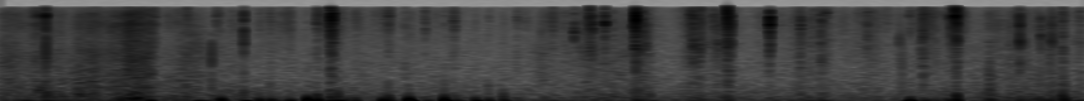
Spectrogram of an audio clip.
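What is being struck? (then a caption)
Small magnetic metal balls. Small, solid, green-coated magnetic metal balls from a glow-in-the-dark magnetic cube are rolled into a cluster in the fingers while long nails push them together. The result is a quiet, irregular run of short, sharp clicks and snaps with soft low thumps and bright ticks as the balls snap against each other.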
